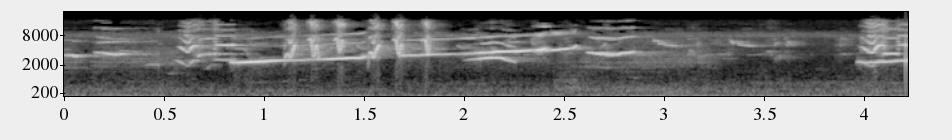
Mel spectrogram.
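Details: Lure sound for attracting wild Oriental magpie-robins: a long clear whistle gliding steadily upward, layered with quick high chips, then a quieter stretch and a fresh whistle at the end, with faint low background hum.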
